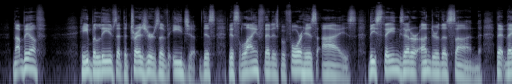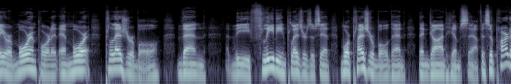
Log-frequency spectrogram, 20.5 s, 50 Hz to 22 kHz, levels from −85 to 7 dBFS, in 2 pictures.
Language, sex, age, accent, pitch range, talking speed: English, male, 50-69, American, 100-125 Hz, 140 wpm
